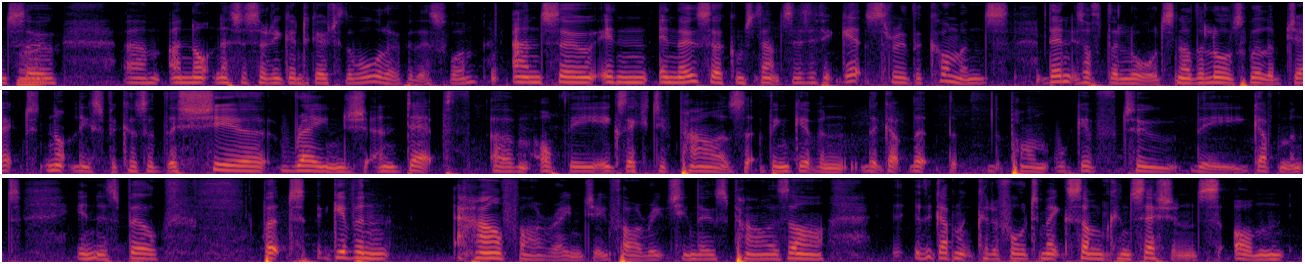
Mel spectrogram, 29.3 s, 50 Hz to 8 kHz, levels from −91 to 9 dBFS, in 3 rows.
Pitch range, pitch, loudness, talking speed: 155-180 Hz, 165 Hz, -32 LUFS, 175 wpm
